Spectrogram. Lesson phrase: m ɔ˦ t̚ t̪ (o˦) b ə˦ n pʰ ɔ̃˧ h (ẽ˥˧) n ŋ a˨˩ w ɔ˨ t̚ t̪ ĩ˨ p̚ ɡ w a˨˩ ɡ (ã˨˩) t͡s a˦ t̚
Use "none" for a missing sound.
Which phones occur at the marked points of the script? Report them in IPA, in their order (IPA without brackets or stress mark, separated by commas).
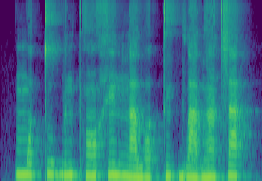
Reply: u˦, ẽ˥˧, ã˧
